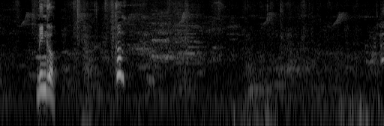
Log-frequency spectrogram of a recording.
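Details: Doberman Pinschers, a brown mother and her black daughter named Bingo and Bobby, give two short, loud, harsh barks about a second apart, then fall quiet while a person calls to them and faint farmyard sounds carry on behind.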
